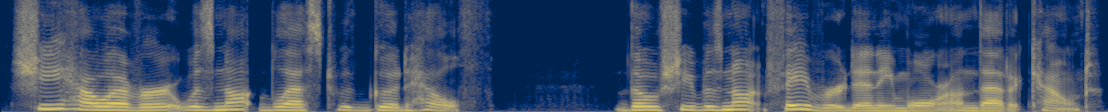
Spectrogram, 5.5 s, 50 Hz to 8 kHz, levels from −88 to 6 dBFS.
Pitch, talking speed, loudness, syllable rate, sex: 220 Hz, 195 wpm, -16 LUFS, 5.2 syllables/s, female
